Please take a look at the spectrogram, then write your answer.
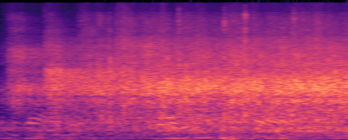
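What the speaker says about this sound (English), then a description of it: "you've anticipated the second measure of thanks by a warm round of applause" An audience at a College Historical Society anniversary event bursts into a warm, dense round of applause, rising quickly and holding steady over a couple of seconds.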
